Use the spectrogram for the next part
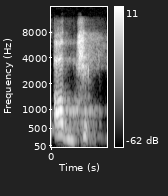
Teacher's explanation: Here I am stressing on the first syllable, and it is very obvious that it is a noun.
